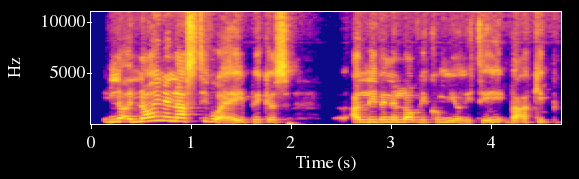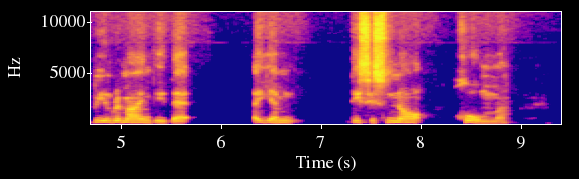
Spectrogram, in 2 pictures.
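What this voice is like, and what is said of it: Non-local, non-Devon accent. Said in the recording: “my accent is a little bit not Devonian”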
